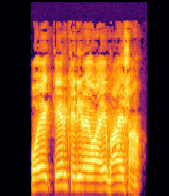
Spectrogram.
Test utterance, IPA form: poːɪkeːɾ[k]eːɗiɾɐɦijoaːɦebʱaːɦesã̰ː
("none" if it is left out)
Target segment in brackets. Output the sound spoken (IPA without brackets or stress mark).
kʰ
